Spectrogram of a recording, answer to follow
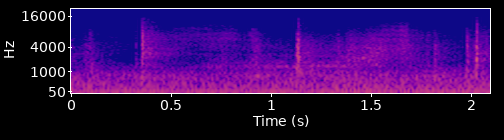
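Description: Faint rustling and sliding of tarot cards being picked up off a cloth-covered table, with a few soft card strokes over a low steady hum.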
